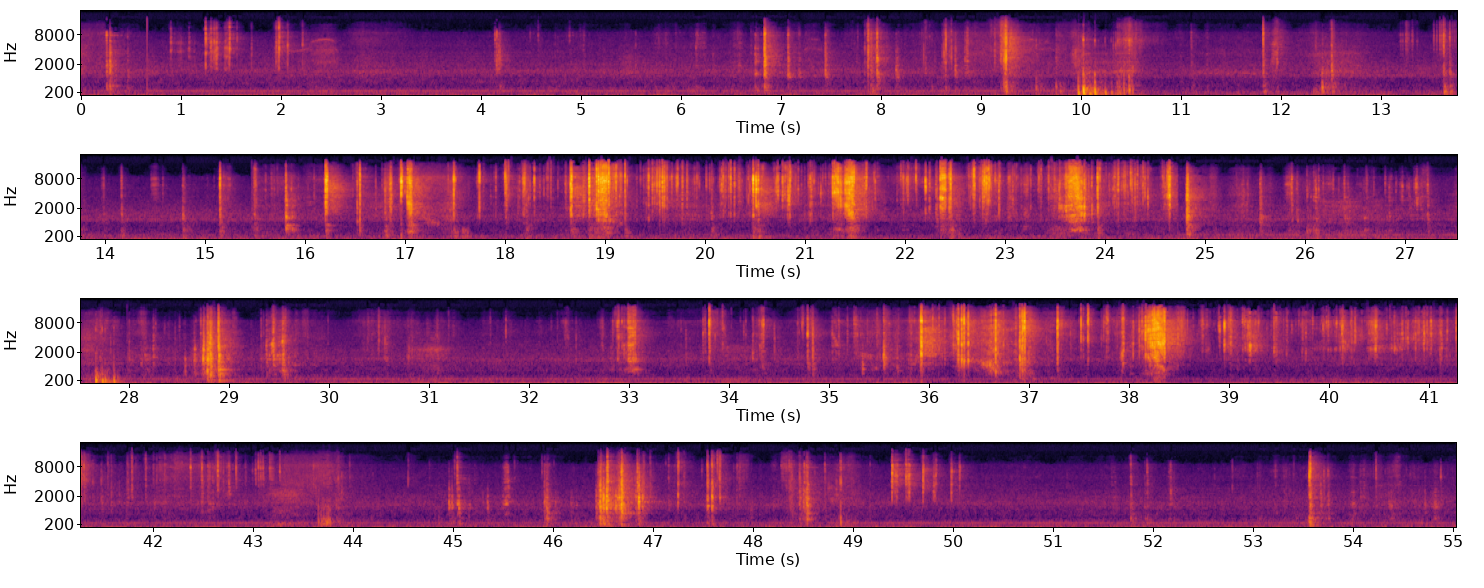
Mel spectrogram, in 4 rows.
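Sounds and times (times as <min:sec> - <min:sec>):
plastic packaging rustling: 0:16.0 - 0:24.8, 0:32.8 - 0:43.6.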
